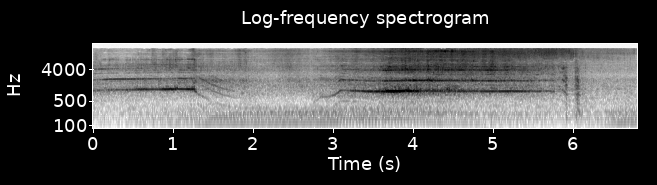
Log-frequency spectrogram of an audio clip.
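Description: A small motor whines high as a model boat speeds across the water, its pitch dropping and rising.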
